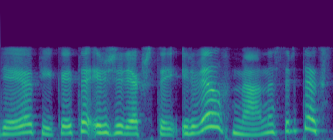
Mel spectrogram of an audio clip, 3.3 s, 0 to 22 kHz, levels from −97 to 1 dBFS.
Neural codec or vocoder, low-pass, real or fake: none; 5.4 kHz; real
